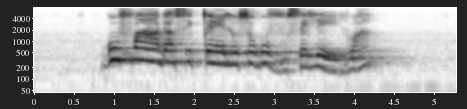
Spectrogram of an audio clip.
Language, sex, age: Swati, female, 22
